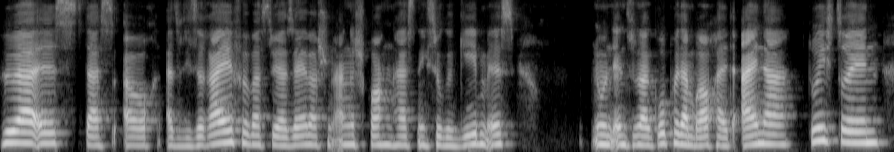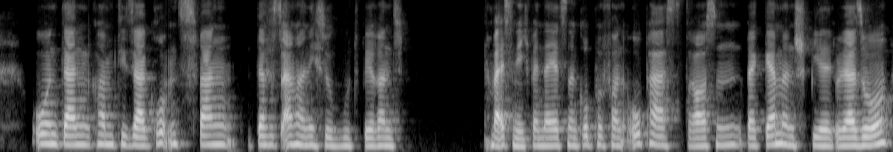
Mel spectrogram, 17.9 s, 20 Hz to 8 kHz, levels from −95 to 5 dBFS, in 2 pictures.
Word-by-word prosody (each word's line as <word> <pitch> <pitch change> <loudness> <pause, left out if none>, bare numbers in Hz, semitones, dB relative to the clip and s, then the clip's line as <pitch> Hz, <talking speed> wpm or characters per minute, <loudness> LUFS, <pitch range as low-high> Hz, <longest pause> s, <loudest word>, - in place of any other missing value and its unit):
höher 210 -1 +7
ist, 205 +1 -9
dass 170 -1 -3
auch 165 0 -3
also, 155 -2 -6
diese 160 +3 -4
Reife, 210 +2 +3
was 180 0 -3
du 175 - -3
ja 165 -1 +1
selber 175 +2 0
schon 175 0 -11
angesprochen 180 -1 -2
hast, 170 0 -4
nicht 170 -3 -4
so 170 - -2
gegeben 170 +5 -1
ist 190 +1 -2 0.7
und 185 -1 +2
in 175 +1 +2
so 175 - -6
'ner 175 -1 +4
Gruppe, 195 +3 0
dann 180 -2 +4
braucht 170 +1 +1
halt 160 -2 -3
einer 185 +1 +3
durchdrehen 225 -3 +3 0.4
und 195 0 +1
dann 180 -1 +3
kommt 185 0 -1
dieser 170 -3 +2
Gruppenzwang, 185 -1 -2 0.2
das 175 -1 +1
ist 175 - -7
einfach 180 0 +2
nicht 165 -2 -3
so 160 -3 -3
gut. 155 0 -6
Während, 155 0 -2 0.8
weiß - - +2
nicht, 150 -1 -1
wenn 160 -1 -2
da 155 - +2
jetzt 160 0 -1
'ne 165 - -2
Gruppe 175 +2 -4
von 165 0 -4
Opas 175 -3 -2
draußen 160 +3 -3
Backgammon 175 +3 +1
spielt 155 -1 -1
oder 160 0 +5
so, 185 +6 +4
175 Hz, 180 wpm, -21 LUFS, 165-190 Hz, 0.8 s, höher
